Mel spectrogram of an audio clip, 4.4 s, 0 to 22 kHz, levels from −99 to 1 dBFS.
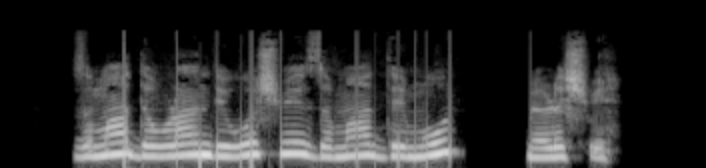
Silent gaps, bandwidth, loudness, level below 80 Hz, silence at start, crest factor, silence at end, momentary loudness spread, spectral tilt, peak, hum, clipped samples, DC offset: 2.91-3.29 s; 10.5 kHz; -25 LUFS; -56 dBFS; 0.45 s; 14 dB; 0.6 s; 11 LU; -6 dB/octave; -12 dBFS; none; under 0.1%; under 0.1%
